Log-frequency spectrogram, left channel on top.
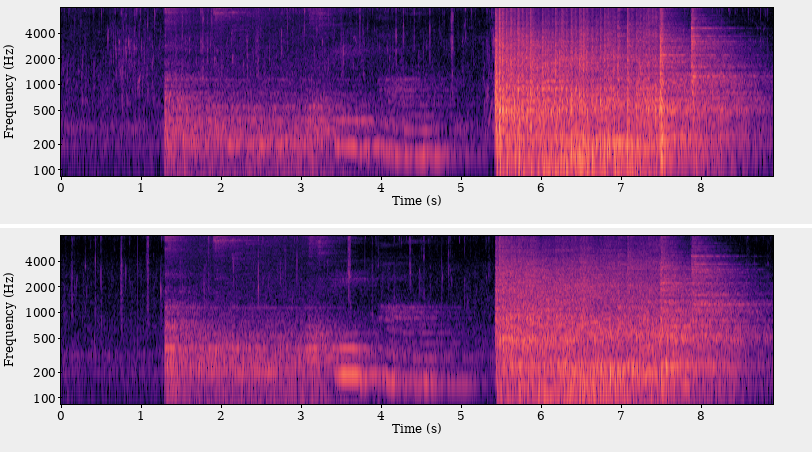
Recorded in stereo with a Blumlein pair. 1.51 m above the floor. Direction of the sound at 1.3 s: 15° left.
